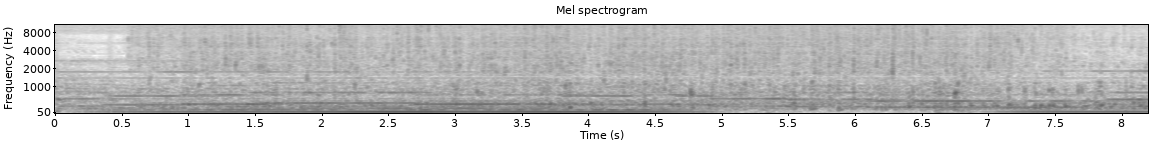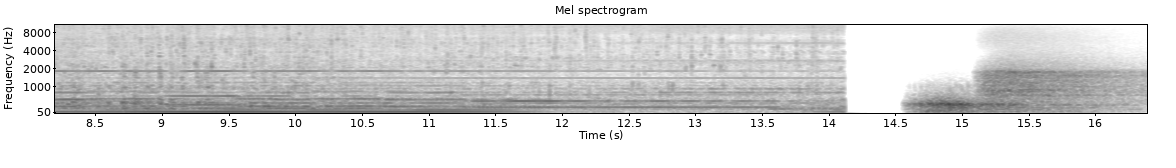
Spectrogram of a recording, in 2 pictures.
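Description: Water pouring and trickling away steadily after a pump is switched off in the Broken Sword 4 adventure game, a continuous rushing flow over low droning tones that cuts out abruptly near the end.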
